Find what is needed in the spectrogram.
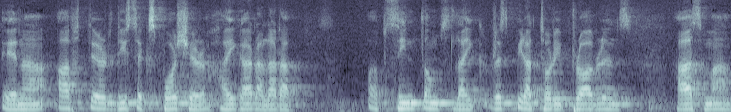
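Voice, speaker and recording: A man with a Spanish accent speaks at a fairly high pitch and a fairly slow pace. His intonation is monotone and flat, and audible room echo surrounds him. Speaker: former highway pesticide sprayer. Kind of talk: testimony. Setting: community hall with audience. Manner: reading from notes.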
